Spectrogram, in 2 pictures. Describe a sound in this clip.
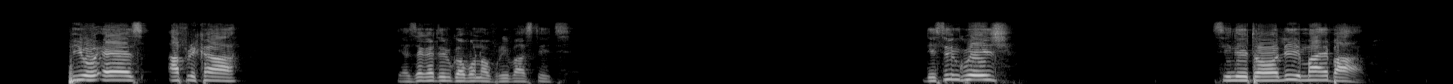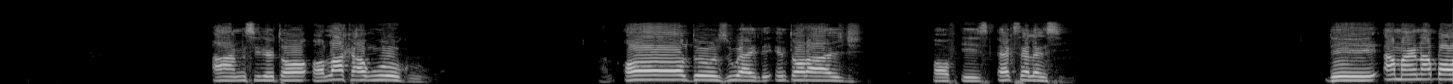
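A man speaks forcefully into a microphone over loudspeakers, in short bursts with pauses, outdoors.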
